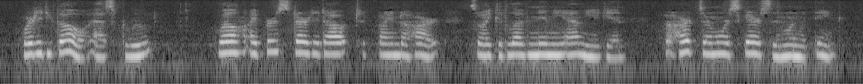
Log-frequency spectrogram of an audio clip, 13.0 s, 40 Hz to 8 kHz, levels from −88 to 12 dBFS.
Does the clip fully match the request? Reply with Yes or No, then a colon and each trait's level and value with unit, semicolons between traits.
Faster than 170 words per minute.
No: average, 145 wpm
